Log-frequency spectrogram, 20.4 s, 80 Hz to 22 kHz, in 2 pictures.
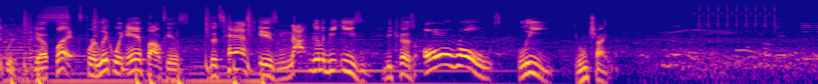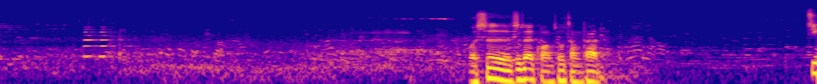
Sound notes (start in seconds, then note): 8.6 car horns honking; 8.6 indistinct chatter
